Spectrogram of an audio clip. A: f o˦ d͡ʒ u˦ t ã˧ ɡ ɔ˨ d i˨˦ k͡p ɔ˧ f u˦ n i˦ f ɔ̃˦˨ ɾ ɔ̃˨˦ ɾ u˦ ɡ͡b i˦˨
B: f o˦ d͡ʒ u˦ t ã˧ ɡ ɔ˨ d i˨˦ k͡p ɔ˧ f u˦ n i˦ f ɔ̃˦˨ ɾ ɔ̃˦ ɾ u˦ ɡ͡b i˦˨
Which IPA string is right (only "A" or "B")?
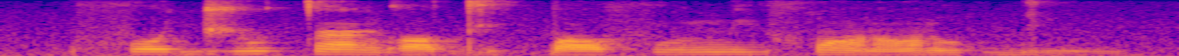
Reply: A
